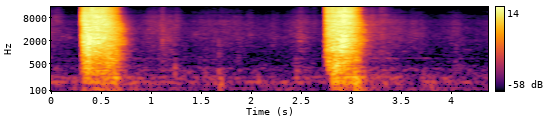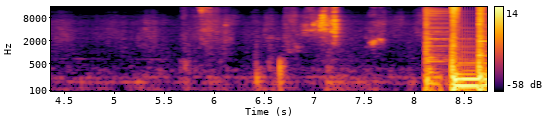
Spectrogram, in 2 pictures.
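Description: Buffalo check fabric yardage torn by hand down its length: two short ripping sounds about two and a half seconds apart, followed by faint rustling of the cloth.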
